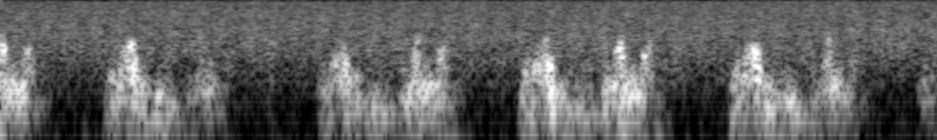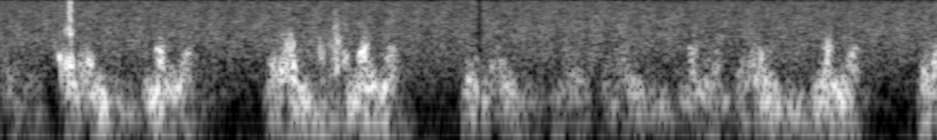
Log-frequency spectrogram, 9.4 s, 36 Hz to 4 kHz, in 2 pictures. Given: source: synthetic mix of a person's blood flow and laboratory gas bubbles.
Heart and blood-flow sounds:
Doppler ultrasound of blood flow; precordium
4.94-5.11 s: bubbles
6.05-6.13 s: bubbles
6.26-6.43 s: bubbles
From the record:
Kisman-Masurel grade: 123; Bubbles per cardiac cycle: 1 to 2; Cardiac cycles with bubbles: 10 to 50%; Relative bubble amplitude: loud (0.450 to 0.775); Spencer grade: 2 (many but less than half of the cardiac periods contain bubble signals, singularly or in groups); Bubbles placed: only in the low amplitude regions of the cardiac cycle

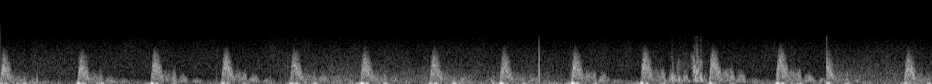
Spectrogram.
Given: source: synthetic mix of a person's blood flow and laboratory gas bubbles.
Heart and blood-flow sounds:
Doppler ultrasound of blood flow; subclavian vein
6.69-7.08 s: bubbles
From the record:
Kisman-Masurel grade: 112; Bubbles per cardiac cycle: 1 to 2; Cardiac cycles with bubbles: 1 to 10%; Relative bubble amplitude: moderate (0.250 to 0.450); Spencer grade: 1 (occasional bubble signal discernible with the cardiac motion signal, with majority of cardiac periods free of bubbles); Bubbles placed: anywhere in the cardiac cycle

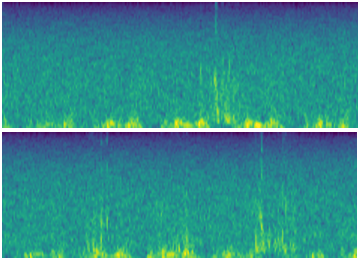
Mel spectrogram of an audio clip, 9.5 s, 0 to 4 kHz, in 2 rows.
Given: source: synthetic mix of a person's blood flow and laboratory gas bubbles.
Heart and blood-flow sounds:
Doppler ultrasound of blood flow; precordium
2.60-2.69 s: bubbles
2.72-3.19 s: bubbles
5.85-6.18 s: bubbles
6.77-7.26 s: bubbles
8.04-8.69 s: bubbles
From the record:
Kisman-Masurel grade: 222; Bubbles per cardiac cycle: several, 3 to 8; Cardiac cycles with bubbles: 10 to 50%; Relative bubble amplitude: moderate (0.250 to 0.450); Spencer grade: 2 (many but less than half of the cardiac periods contain bubble signals, singularly or in groups); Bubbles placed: anywhere in the cardiac cycle

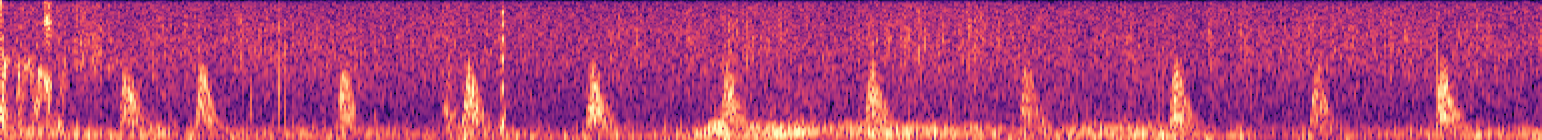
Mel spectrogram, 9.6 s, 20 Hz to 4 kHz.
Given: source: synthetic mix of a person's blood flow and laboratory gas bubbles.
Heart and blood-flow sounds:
Doppler ultrasound of blood flow; subclavian vein
0.00-0.52 s: bubbles
2.75-2.95 s: bubbles
3.08-3.19 s: bubbles
9.62-9.65 s: bubbles
From the record:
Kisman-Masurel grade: 223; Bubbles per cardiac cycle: several, 3 to 8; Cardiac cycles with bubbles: 10 to 50%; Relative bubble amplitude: loud (0.450 to 0.775); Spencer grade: 2 (many but less than half of the cardiac periods contain bubble signals, singularly or in groups); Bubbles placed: anywhere in the cardiac cycle

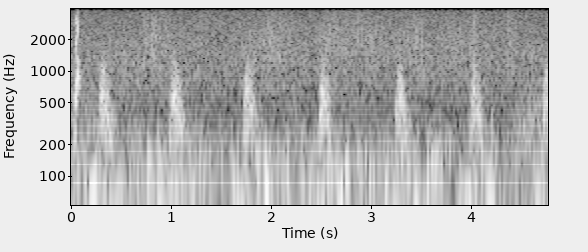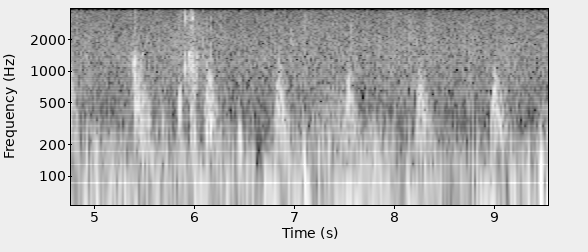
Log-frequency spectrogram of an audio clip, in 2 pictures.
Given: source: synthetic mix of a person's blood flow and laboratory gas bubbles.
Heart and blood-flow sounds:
Doppler ultrasound of blood flow; subclavian vein
0.00-0.14 s: bubbles
5.33-5.72 s: bubbles
5.83-6.06 s: bubbles
6.09-6.21 s: bubbles
6.43-6.51 s: bubbles
From the record:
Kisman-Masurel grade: 221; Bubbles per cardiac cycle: several, 3 to 8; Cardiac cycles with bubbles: 10 to 50%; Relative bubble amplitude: barely perceptible (0.100 to 0.250); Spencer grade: 2 (many but less than half of the cardiac periods contain bubble signals, singularly or in groups); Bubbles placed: anywhere in the cardiac cycle

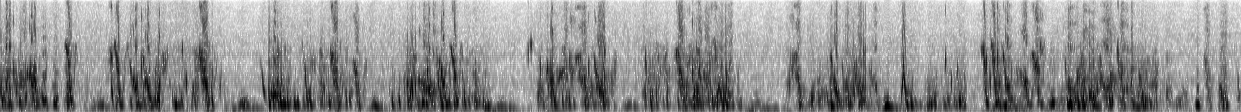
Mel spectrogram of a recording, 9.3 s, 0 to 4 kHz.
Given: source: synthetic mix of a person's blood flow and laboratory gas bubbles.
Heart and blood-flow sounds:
Doppler ultrasound of blood flow; precordium
0.00-0.60 s: bubbles
0.80-1.73 s: bubbles
1.93-2.75 s: bubbles
2.90-3.71 s: bubbles
3.93-4.64 s: bubbles
4.79-5.58 s: bubbles
5.88-6.60 s: bubbles
6.72-7.26 s: bubbles
7.32-7.84 s: bubbles
7.94-8.81 s: bubbles
8.93-9.31 s: bubbles
From the record:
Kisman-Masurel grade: 444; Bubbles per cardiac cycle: continuous sound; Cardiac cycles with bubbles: 100%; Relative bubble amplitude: maximal (0.775 to 0.999); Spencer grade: 4 (maximum detectable bubble signal sounding continuously throughout systole and diastole of every cardiac period, and overriding the amplitude of the normal cardiac signals); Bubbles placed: only in the low amplitude regions of the cardiac cycle

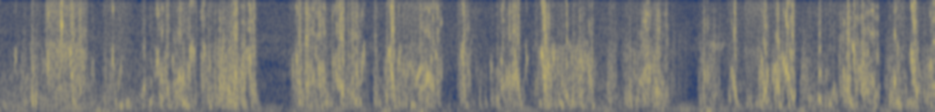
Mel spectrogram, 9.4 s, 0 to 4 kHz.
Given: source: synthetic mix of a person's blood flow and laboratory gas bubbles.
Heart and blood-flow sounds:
Doppler ultrasound of blood flow; subclavian vein
0.13-0.19 s: bubbles
0.22-0.96 s: bubbles
1.02-1.35 s: bubbles
1.40-1.96 s: bubbles
2.00-2.60 s: bubbles
2.89-4.45 s: bubbles
4.56-5.99 s: bubbles
6.07-6.16 s: bubbles
6.22-6.75 s: bubbles
6.97-7.17 s: bubbles
7.27-7.96 s: bubbles
8.06-8.81 s: bubbles
8.86-9.36 s: bubbles
From the record:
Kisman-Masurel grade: 444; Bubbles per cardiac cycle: continuous sound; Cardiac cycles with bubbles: 100%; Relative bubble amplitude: maximal (0.775 to 0.999); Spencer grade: 4 (maximum detectable bubble signal sounding continuously throughout systole and diastole of every cardiac period, and overriding the amplitude of the normal cardiac signals); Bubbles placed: anywhere in the cardiac cycle

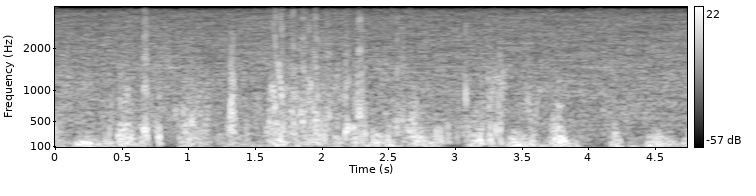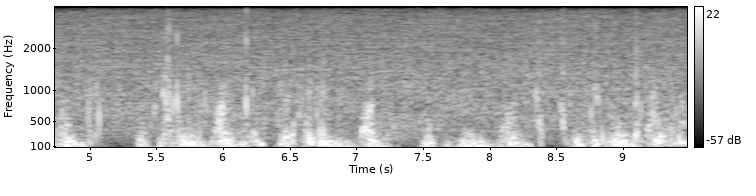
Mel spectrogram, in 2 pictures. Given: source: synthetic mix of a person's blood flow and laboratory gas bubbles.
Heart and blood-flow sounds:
Doppler ultrasound of blood flow; precordium
0.00-0.07 s: bubbles
0.34-0.83 s: bubbles
0.88-1.26 s: bubbles
1.60-2.37 s: bubbles
2.44-2.62 s: bubbles
2.84-3.40 s: bubbles
3.51-3.66 s: bubbles
4.97-5.11 s: bubbles
5.47-5.89 s: bubbles
6.15-6.33 s: bubbles
6.39-6.79 s: bubbles
8.33-8.41 s: bubbles
8.51-9.02 s: bubbles
9.07-9.17 s: bubbles
9.34-9.48 s: bubbles
From the record:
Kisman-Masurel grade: 332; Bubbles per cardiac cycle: rolling drumbeat, 9 or more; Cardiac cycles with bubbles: 50 to 99%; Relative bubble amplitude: moderate (0.250 to 0.450); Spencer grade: 3 (all of the cardiac periods contain showers or single bubble signals, but not dominating or overriding the cardiac motion signals); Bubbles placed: only in the low amplitude regions of the cardiac cycle

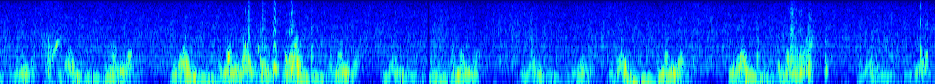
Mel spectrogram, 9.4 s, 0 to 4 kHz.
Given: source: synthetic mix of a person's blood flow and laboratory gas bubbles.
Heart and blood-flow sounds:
Doppler ultrasound of blood flow; precordium
0.41-0.62 s: bubbles
2.42-3.06 s: bubbles
3.10-3.16 s: bubbles
7.55-7.61 s: bubbles
7.85-8.19 s: bubbles
8.24-8.29 s: bubbles
9.16-9.29 s: bubbles
From the record:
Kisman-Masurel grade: 222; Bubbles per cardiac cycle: several, 3 to 8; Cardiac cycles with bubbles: 10 to 50%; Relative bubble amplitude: moderate (0.250 to 0.450); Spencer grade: 2 (many but less than half of the cardiac periods contain bubble signals, singularly or in groups); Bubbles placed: only in the low amplitude regions of the cardiac cycle

